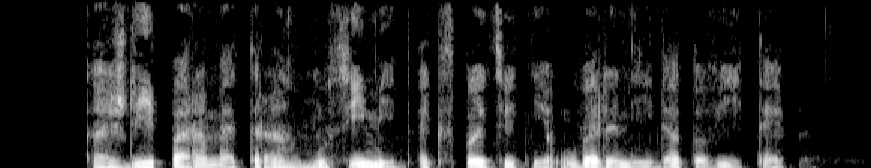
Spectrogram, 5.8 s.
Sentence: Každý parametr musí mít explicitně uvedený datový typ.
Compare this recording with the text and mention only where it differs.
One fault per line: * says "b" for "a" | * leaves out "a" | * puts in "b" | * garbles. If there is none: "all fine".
all fine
